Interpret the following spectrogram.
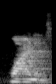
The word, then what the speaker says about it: Winans: Winans, yeah.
